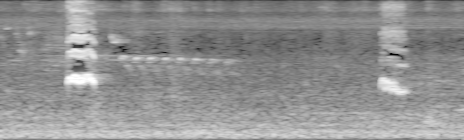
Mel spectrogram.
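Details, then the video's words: Cockatoo from a breeding pair at the nest in an aviary, giving two short harsh screeches, the second falling in pitch, separated by a few seconds of steady background hum. "nidada de cacatuas pareja reproductora"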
